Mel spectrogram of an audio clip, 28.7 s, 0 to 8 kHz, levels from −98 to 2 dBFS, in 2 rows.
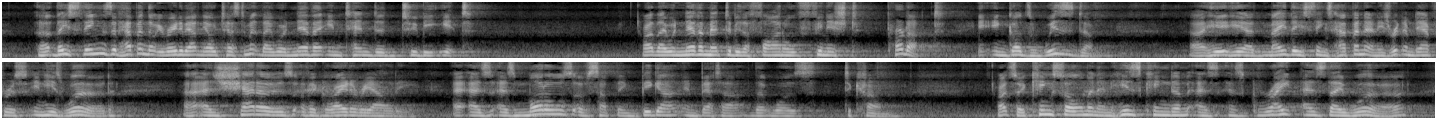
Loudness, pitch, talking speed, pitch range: -27 LUFS, 170 Hz, 180 wpm, 150-185 Hz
